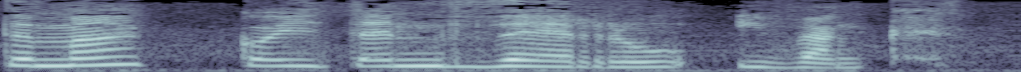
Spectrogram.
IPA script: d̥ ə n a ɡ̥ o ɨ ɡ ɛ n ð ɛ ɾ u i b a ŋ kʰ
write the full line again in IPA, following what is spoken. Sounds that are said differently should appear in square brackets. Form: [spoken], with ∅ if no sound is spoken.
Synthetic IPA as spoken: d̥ ə [m] a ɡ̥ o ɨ [d] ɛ n ð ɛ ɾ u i [v] a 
